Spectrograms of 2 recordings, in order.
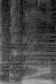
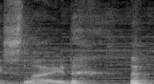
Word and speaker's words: Clyde: Like my name is Clyde. I don't want anyone ever to say slide. Luckily, that L kind of helps.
